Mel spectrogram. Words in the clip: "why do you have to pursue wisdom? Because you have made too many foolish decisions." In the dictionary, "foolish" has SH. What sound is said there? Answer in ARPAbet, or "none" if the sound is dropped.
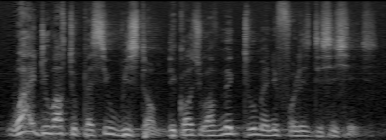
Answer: S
